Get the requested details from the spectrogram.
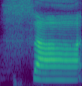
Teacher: اس کا مخرج ہے زبان کا سرا اور ثنائے علیہ کا کنارہ · سا بھی 2 الف لمبا ہوگا، لیکن سا کو ہم لوگ پھوکلا پڑھیں گے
